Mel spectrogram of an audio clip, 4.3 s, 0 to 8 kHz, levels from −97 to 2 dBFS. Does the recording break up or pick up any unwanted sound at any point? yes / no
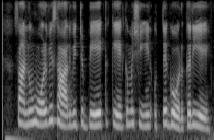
no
